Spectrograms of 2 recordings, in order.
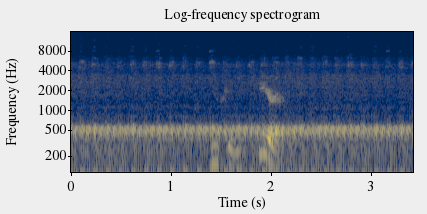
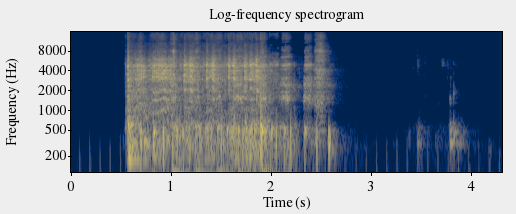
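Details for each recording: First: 1974 BMW R90S airhead, warm idle: steady twin beat with a soft uneven burbling gobble on each beat, from the crankcase breather flapper valve fitted upside down; crankcase breather flapper valve gobble. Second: 1974 BMW R90S airhead twin after refitting the crankcase breather flapper valve the right way up (it had been upside down, causing a gobble); engine starts, cuts briefly, then idles with a quick, even patter, no gobble: normal idle.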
